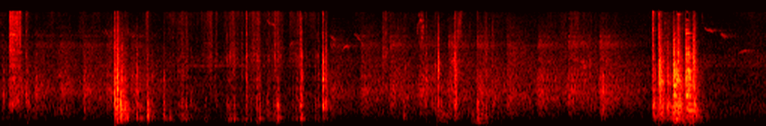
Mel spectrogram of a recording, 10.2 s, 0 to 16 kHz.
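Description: A 10 mm socket wrench on an extension undoing a nut on a plastic engine cover. Scattered metal clicks and knocks, with a louder knock about a second and a half in and a quick run of clicks near the end.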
